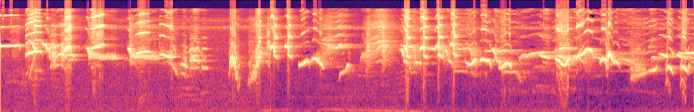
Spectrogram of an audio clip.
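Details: Oriental magpie-robin in fighting-provoking song: loud, varied phrases of sliding whistles, harsh squawky notes and scratchy chatter, delivered almost without pause, with brief gaps between bursts and a faint low hum beneath.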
